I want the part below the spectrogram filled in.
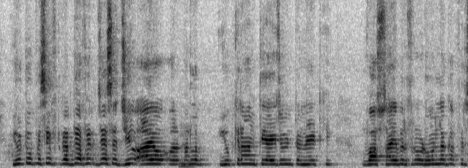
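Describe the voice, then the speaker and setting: Noticeable background noise runs through the clip. The speaking pace is moderate. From Alwar, Rajasthan. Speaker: music composer and producer. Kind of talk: interview answer.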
